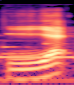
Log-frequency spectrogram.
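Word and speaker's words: iie: With B, we have ie, technical accent on the last syllable, even though it can't be heard usually, because we usually don't add anything after it.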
